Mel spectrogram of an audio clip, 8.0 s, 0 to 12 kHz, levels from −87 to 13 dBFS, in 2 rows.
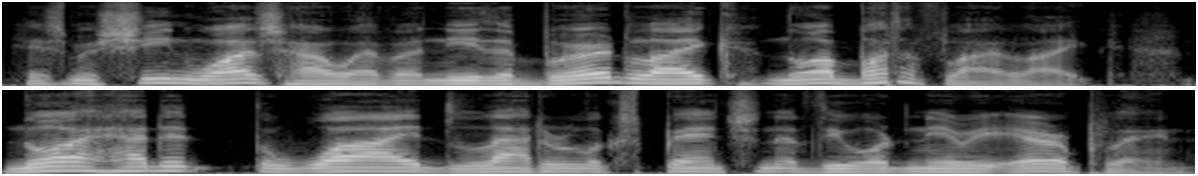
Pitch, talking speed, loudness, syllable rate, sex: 125 Hz, 160 wpm, -17 LUFS, 5.1 syllables/s, male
